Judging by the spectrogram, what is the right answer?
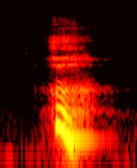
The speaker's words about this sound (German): Das ist der Nachteil an ungeschnitten. Da gibt es auch mal einen Gähner.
